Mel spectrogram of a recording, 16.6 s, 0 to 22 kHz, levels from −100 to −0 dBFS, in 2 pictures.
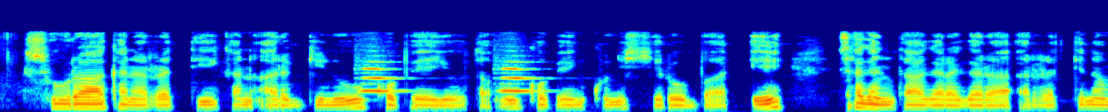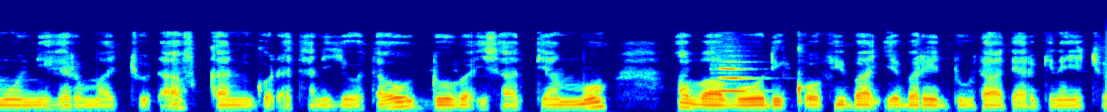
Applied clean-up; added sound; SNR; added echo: none; Wind instrument, woodwind instrument; 1 dB; none.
